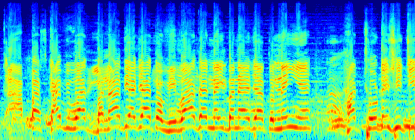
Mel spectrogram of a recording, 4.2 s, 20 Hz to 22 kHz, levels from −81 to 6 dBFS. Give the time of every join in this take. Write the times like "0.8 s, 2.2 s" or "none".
none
